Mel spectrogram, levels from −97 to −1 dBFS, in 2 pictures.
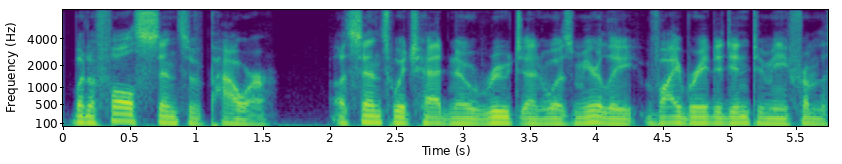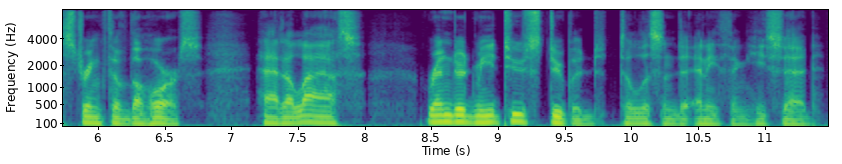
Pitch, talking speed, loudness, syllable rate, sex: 100 Hz, 190 wpm, -18 LUFS, 5.4 syllables/s, male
